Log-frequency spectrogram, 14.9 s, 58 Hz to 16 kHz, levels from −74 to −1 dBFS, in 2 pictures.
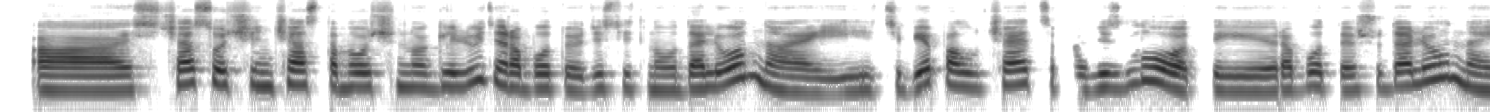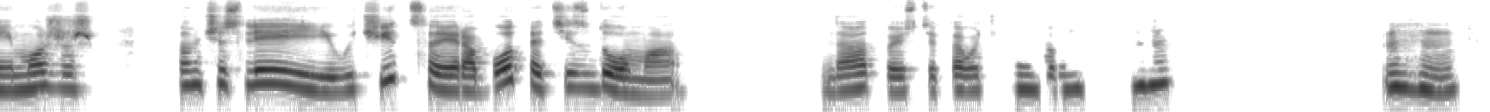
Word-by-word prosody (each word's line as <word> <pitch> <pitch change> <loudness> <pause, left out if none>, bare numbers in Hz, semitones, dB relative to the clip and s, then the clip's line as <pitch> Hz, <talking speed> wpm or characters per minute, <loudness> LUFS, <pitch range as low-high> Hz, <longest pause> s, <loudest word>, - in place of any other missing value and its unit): а, 180 0 +5
сейчас 235 +7 +2
очень 235 -2 +1
часто 230 0 +3
во 210 - -3
очень 210 0 -1
многие 205 +1 -1
люди 265 +3 -2
работают 200 -4 +2
действительно 195 -1 -6
удалённо, 195 - +2
и 170 +3 -5
тебе, 190 +5 +1
получается, 230 +3 +1
повезло. 205 +4 +2
Ты 175 -1 -1
работаешь 185 0 -2
удалённо 220 - +2
и - - -4
можешь 195 +1 -2 0.4
в - - -6
том 230 - -4
числе 240 -2 +2
и 170 -2 -3
учиться, 215 - -2
и 185 -1 +4
работать 205 +3 0
из 205 -1 -5
дома. 165 -7 -1 0.7
Да, 185 +4 -2
то 200 -4 -8
есть 170 0 -5
это 175 +1 -4
очень 180 0 -9
удобно, 190 0 -8 0.2
мгм. 235 +4 -4 1.0
Мгм. 190 -4 -4
200 Hz, 150 wpm, -23 LUFS, 180-225 Hz, 1.0 s, а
